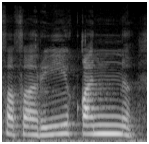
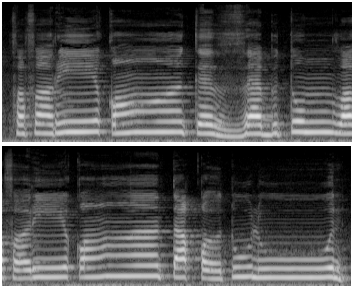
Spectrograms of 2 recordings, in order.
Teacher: ہم نے نون کی آواز کو ناک میں چھپا کر پڑھنا ہے. اگر ہم پڑھتے ہیں ففریقن تو نون کی آواز آتی ہے، اس کو ہم نے نہیں واضح ہونے دینا. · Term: اخفاء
